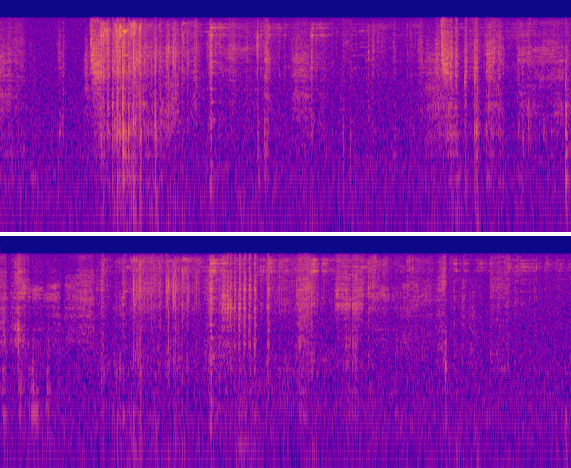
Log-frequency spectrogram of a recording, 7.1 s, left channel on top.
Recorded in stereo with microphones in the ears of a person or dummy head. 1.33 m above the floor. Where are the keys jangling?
50° left (ahead or behind), 0.5 m; by 7.2 s 15° right (ahead or behind), 7.5 m.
